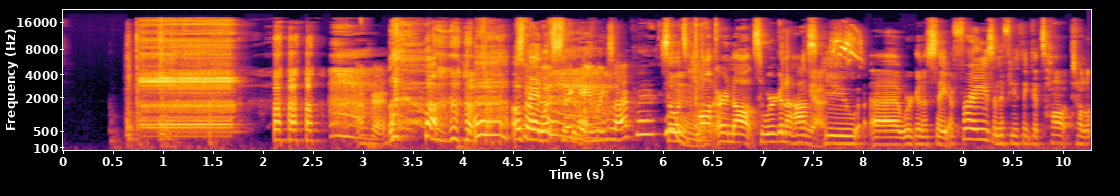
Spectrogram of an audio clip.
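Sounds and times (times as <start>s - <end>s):
loud harsh game show buzzer: 0.8s - 2.0s
laughter: 2.1s - 6.5s
speech: 3.0s - 10.2s.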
